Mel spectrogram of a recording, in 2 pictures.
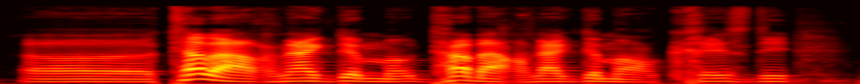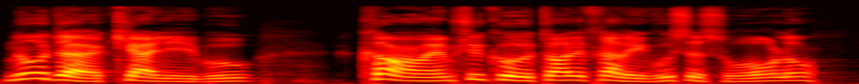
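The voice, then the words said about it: Put-on Québécois French accent. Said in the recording (French): “Essaye euh, l'accent euh, québécois.”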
